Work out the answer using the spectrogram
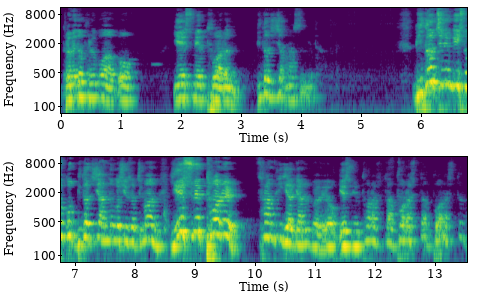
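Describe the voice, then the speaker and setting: Male pastor, high raspy voice, fiery sermon delivery, echoey church from a distance. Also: lively intonation, a little fast. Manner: emphatic preaching, shifts between shouts and soft asides. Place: church sanctuary.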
